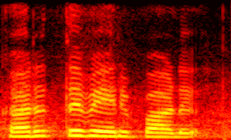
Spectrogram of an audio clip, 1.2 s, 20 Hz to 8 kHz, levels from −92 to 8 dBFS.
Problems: constant background noise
